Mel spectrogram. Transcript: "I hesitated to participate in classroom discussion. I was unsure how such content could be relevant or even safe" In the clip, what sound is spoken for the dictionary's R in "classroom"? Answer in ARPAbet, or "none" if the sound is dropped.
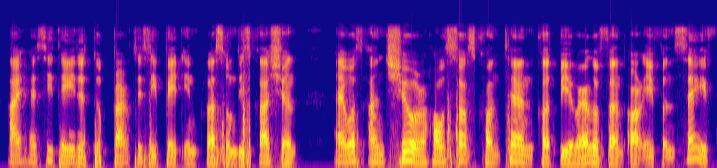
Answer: none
